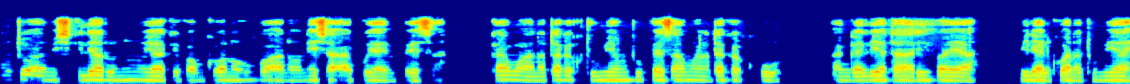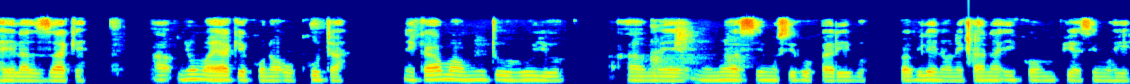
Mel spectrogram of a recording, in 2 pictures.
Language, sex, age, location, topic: Swahili, female, 25-35, Wajir, finance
